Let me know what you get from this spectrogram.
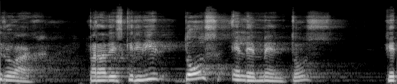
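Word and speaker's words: רוח: Se pronuncia roaj. Por ejemplo, cuando hablamos del Espíritu Santo, el Espíritu Santo es roj el kados.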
